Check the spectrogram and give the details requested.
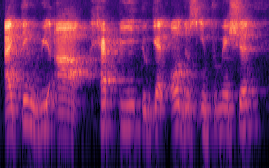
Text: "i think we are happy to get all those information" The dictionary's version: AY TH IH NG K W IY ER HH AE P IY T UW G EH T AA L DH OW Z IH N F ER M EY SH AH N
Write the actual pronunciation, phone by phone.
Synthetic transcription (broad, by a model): AY T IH NG K W IY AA HH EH P IY T UW G EH T AA L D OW S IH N F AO M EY SH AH N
